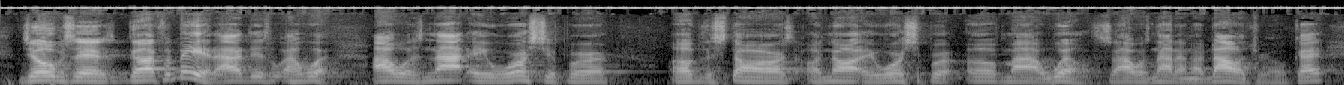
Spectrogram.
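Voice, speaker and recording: A fairly high-pitched man with an American accent, ordinary pitch variation and audible room echo. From US Southwest (Phoenix, Arizona). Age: 70s. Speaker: pastor. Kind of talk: sermon. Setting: church. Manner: animated, call-and-response questions.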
